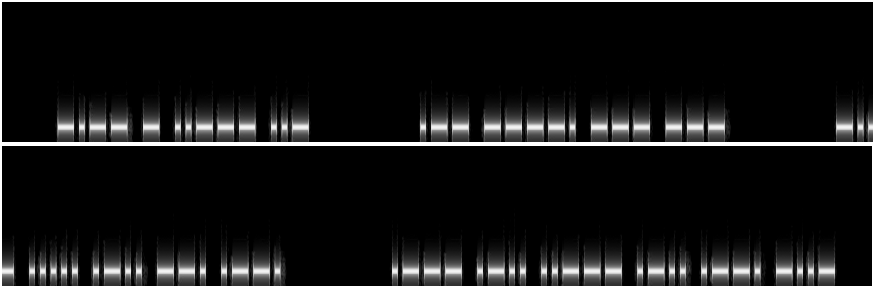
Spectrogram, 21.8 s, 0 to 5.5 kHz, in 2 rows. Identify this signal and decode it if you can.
Morse code, heard as a keyed tone, about 18 wpm, 600 Hz. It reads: YT2U W9OO K5LGP JL2LPX
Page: Kaldesignaler 18 wpm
